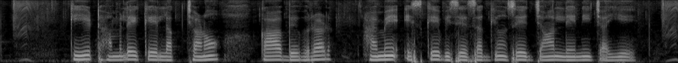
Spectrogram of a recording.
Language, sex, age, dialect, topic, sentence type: Hindi, female, 25-30, Marwari Dhudhari, agriculture, statement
